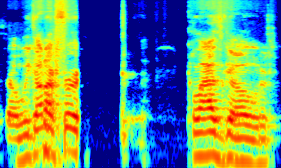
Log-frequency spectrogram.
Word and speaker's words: Glasgow: you to come to glas Scotland yeah well we'll teach you how to pronounce it s Punk we'll teach you how to pronounce it you you don't pronounce the W Punk when we're saying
